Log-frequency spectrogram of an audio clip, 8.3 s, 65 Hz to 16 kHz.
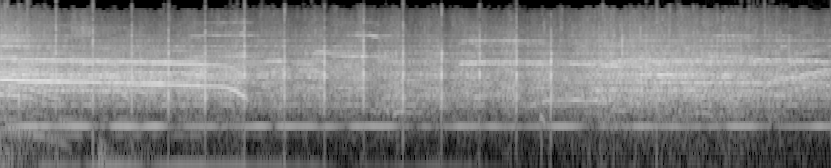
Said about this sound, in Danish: Jublen ville ingen ende tage, da NASA den 5. marts i år offentliggjorde navnet på den næste Mars rover, Perseverance, der kan oversættes til vedholdenhed eller udholdenhed.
